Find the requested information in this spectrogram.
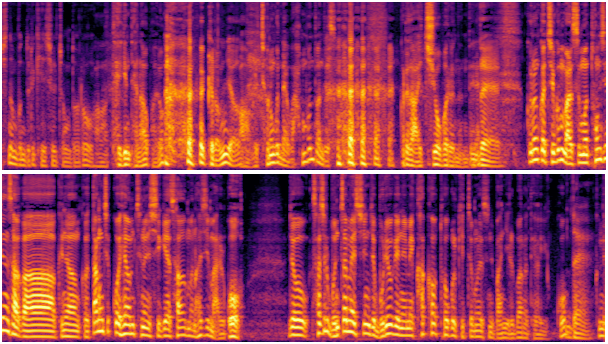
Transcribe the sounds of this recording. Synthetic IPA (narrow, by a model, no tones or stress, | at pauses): ɕʰinɯnbundɯɾike̞ɕʰiɭt͡ɕ͈ʌŋdoɾoa̰te̞ɡinte̞nabajokɯɾʌmɲoa̰et͡ɕʌnɯnɡʌnːeɡa̰hanbundoandes͈ɯik | kɯɾe̞sʰʌa̰it͡ɕiʌbʌɾjʌnːɯnde̞̰e | kɯɾʌɲik͈at͡ɕiɡɯmːaɭs͈ɯmɯntʰoŋɕʰinsʰaɡakɯɲaŋkɯt͈aŋd͡ʑʰik͈̚oɦe̞ʌmt͡ɕʰinɯnɕʰiɡe̞sʰaɯmɯnhad͡ʑima̰ɭɡo | ind͡ʑesʰaɕ̬ʰiɭmunt͡ɕ͈ameɕ͈iːnd͡ʑe̞muɾjoɡeɲimikʰakʰautʰoɡɯɭkit͡ɕ͈ʌmɯɭɦesʰʌiɲd͡ʑemaɲiːɭbanɦatwe̞jʌḭk͈̚one̞kɯnde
